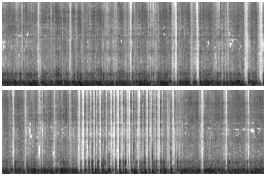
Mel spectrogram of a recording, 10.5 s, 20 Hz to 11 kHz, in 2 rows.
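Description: Long nails and fingertips on both hands rapidly scratch and tap the domed, hollow woven metal mesh grille of a large silver condenser microphone. The result is a dense, continuous scratchy rustle, heavy in low rumble around 176 Hz, with a fainter bright hiss on top. It is broken by many quick tapping clicks and brief gaps, especially in the middle of the clip.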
